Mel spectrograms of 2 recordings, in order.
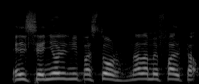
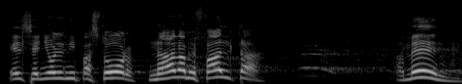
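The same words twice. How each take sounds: First: Said in the usual way. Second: Loud, rising declaration of faith; preacher proclaiming the psalm loudly to the church; proclaimed loudly. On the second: Shown as a demonstration. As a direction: call it out to the congregation with full force. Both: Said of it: "Hoy por hoy podemos decir".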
